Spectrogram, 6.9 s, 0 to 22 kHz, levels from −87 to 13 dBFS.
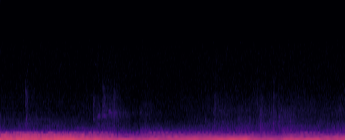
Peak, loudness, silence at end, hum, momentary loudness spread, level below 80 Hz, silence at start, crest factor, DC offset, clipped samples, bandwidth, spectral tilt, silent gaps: -20 dBFS; -35 LUFS; 0 s; 50 Hz at -45 dBFS; 8 LU; -44 dBFS; 0 s; 14 dB; under 0.1%; under 0.1%; 12 kHz; -10 dB/octave; none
